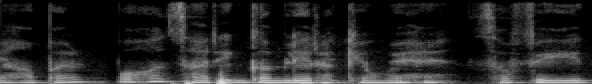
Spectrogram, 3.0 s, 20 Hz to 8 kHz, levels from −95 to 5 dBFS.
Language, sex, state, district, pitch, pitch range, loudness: Hindi, female, Madhya Pradesh, Bhopal, 180 Hz, 175-200 Hz, -22 LUFS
